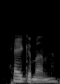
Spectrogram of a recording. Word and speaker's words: Hageman: My name's Hans Hageman. – Yes. Thank you. Wait, is that how you say your last name? – Hageman. – Oh, I thought it was always Hageman. – No, a long A.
